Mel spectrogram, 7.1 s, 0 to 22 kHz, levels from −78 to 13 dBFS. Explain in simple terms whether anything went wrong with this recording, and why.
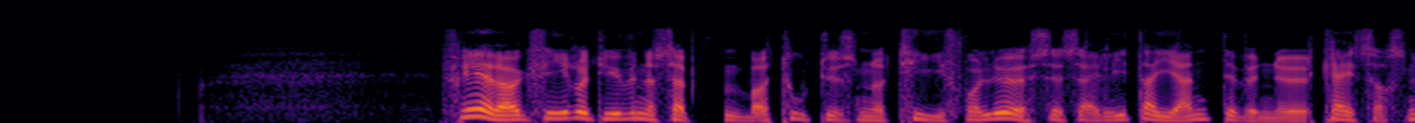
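Two things went wrong, both from audio going missing on its way across the call. Around 3.51 to 3.63 s and again at 6.45 to 6.54 s there's a burst of packet loss. Roughly a tenth of a second, then about 80 ms, never arrived, so the receiver stretched out the last sound and faded it before jumping ahead. At 4.79 s there's a short concealed packet loss, a brief smear where about 20 ms was patched over by guessing from the sound just before it.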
